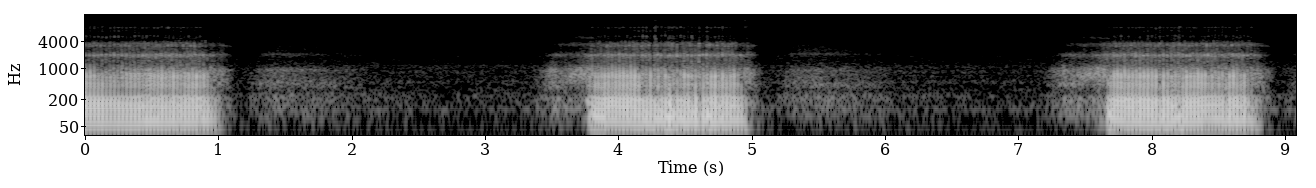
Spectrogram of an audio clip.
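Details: ASMR relaxation recording: loud, rough, vibrating snores about every four seconds, each followed by a quieter breath out, in a small room. Snoring.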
